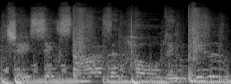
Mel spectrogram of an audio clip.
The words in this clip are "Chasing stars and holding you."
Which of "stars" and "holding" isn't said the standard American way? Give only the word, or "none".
none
